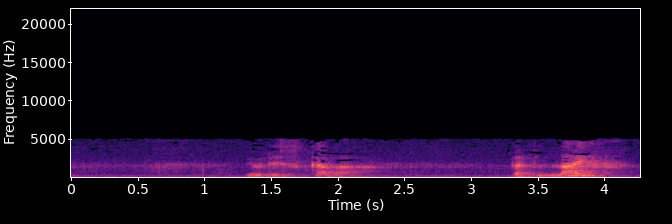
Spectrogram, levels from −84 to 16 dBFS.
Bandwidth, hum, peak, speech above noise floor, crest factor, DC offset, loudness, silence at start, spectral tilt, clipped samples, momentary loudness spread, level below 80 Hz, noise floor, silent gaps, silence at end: 5.2 kHz; none; -4 dBFS; 23 dB; 20 dB; under 0.1%; -20 LUFS; 0 s; -8.5 dB/octave; under 0.1%; 27 LU; -50 dBFS; -43 dBFS; none; 0 s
